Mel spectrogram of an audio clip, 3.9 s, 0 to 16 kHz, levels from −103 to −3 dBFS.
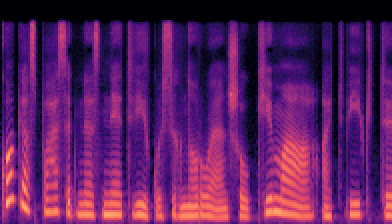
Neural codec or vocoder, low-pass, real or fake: codec, 24 kHz, 0.9 kbps, WavTokenizer, large speech release; 10.8 kHz; fake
